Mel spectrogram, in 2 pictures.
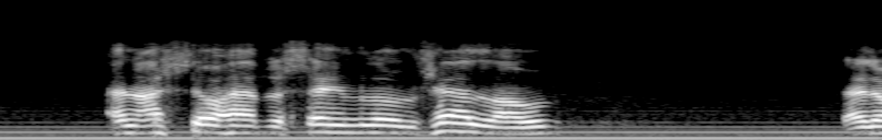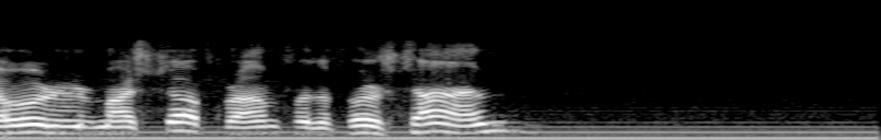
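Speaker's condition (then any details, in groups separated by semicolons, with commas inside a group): Throat cancer; speech not the best as result of throat cancer, may sound drunk, quit podcasts over it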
